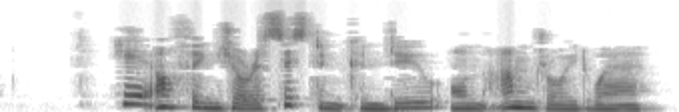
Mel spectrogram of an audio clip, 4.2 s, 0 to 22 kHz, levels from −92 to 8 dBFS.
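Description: Speech runs through the whole clip with heavy transform-codec damage. The sound rings and washes, and a grainy hiss rises and falls with the voice rather than sitting at a steady level. Weaker spectral detail drops out, leaving a thin, hollow timbre. The cause is likely WMA compression at a low bitrate, and the depth of the damage points to something around 24 kbps. Ordinary background noise keeps a constant floor, while this hiss exists only where the signal does. Between 2.40 and 2.45 s there is a pre-echo: a burst of hiss about 45 ms long arrives just before a sharp attack, and the attack itself sounds softened and smeared. That short lead-in is the codec's noise for the loud onset spreading back across the whole transform block into the quiet gap. An ordinary echo follows the sound it copies and repeats its character, but this hiss comes first and is shapeless.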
